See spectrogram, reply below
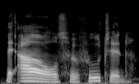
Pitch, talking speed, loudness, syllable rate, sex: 130 Hz, 170 wpm, -17 LUFS, 4.4 syllables/s, male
